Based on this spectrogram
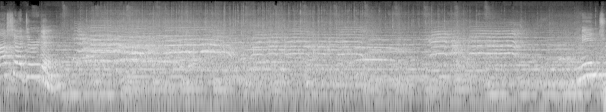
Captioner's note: applause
